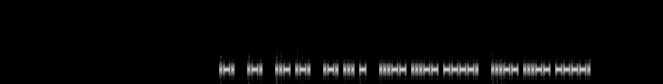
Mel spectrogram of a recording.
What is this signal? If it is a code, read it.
Morse code, heard as a keyed tone, about 60 wpm, 700 Hz. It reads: R R UR RST 339 339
